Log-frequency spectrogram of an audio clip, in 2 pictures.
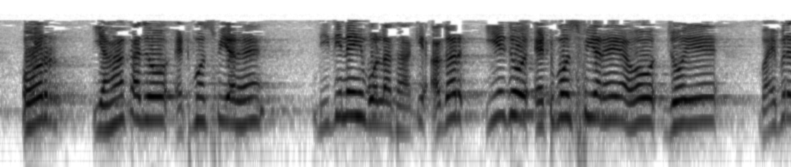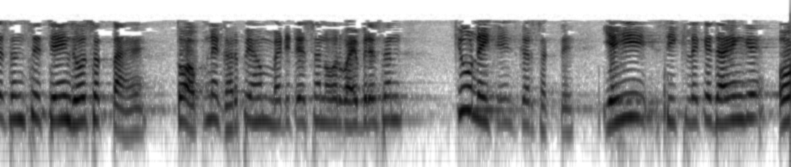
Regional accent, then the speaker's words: Surat, Gujarat, India; मैं सूरत से हूँ और गवर्नमेंट ऑफिसर हूँ।

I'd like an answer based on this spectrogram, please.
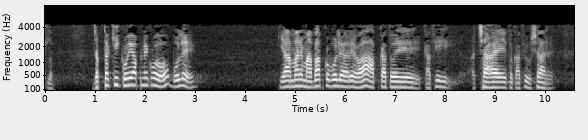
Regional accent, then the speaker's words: Mumbai, Maharashtra, India; मैं मुंबई शहर से हूं, बहुत सारे डीजे है वहां पे

